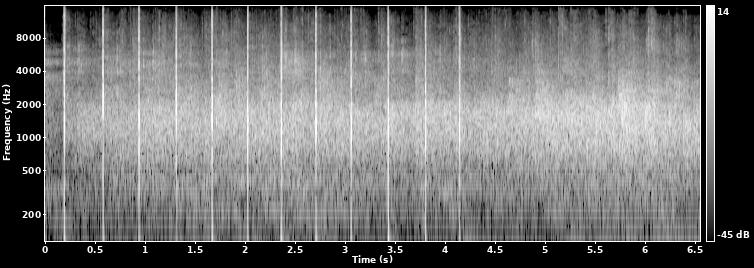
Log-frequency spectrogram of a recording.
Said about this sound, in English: We got one Gary introducing another Gary, but the first thing we have to do is give Gary Timm a round of applause.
